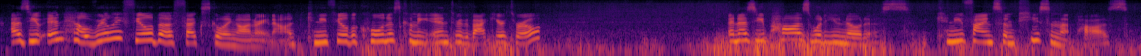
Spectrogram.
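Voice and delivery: usual speaking voice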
